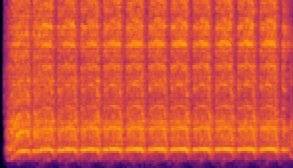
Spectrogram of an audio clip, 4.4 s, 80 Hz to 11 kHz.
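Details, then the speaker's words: 1985 Honda Sabre V65, cylinder 4 compression test on the starter, ignition left on: steady starter whine with even pulses about three a second, none missing; very high compression, most likely from oil in the cylinders. "Yeah, same deal. I mean, very, very high compression. So that's the oil, most likely."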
